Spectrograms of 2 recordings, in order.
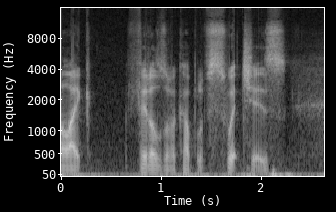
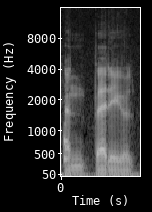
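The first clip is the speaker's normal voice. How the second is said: usual speaking voice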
